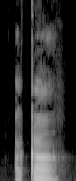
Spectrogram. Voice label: "akañ", Apatani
